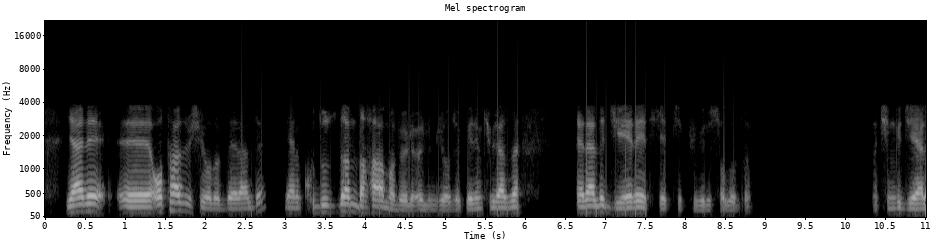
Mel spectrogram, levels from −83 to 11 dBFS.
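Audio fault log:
Throughout: AMR narrowband mobile codec. The speech is squeezed into a telephone band of roughly 200 Hz to 3.7 kHz with nothing above 3.8 kHz, and at 10.2 kbps the voice takes on a plainly audible buzzy, synthetic edge. Unlike simple band-limiting, the coarse vocal-tract model reshapes the voice's texture.
2.47 to 10.09 s: periodic USB or driver dropouts. About every 0.123 s a sliver of audio, roughly 2 ms, is skipped outright, giving a steady train of ticks, some seventy in all, heard only under signal. The strict regular spacing separates them from random packet loss.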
